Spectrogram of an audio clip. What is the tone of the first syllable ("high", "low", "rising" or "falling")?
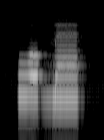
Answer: low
